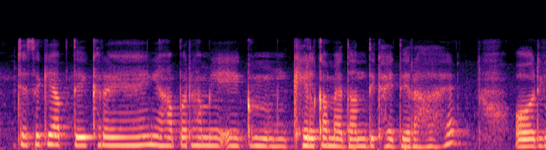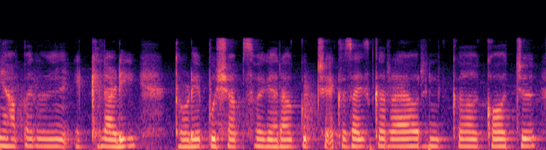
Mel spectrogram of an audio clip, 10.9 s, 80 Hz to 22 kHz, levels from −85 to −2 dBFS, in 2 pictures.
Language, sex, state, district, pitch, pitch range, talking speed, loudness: Hindi, female, Uttar Pradesh, Muzaffarnagar, 190 Hz, 185-210 Hz, 200 wpm, -18 LUFS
